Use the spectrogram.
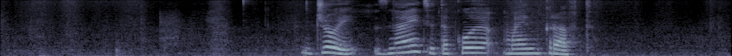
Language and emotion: Russian, neutral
